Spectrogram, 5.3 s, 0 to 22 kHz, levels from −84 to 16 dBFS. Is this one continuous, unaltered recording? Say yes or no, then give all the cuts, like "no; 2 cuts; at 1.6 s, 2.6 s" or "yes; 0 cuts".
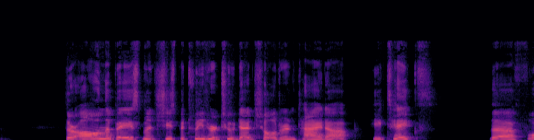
no; 1 cut; at 3.6 s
